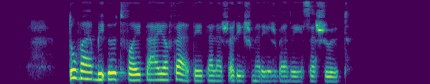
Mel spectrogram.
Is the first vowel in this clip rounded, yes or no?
yes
